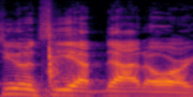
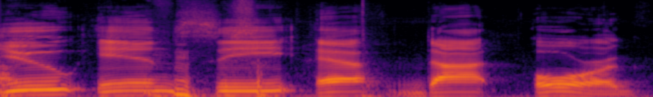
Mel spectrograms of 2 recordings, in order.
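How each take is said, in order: First: It is said fast. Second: It is said slowly.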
